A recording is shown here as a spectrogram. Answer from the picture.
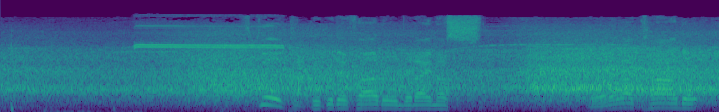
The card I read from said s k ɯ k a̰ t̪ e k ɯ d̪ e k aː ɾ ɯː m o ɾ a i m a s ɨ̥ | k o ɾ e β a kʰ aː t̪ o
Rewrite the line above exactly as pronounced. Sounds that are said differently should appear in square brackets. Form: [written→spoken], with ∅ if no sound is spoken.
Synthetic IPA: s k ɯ k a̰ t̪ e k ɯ d̪ e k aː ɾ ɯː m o ɾ a i m a s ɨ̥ | k o ɾ e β a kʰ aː [t̪→d̪] o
